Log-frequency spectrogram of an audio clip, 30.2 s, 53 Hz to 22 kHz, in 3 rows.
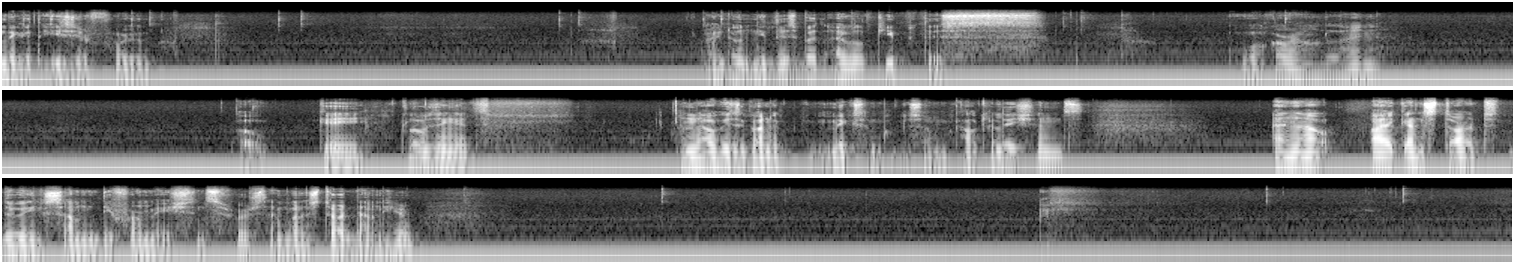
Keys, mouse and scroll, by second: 0.2 click, 0.9 click, 1.8 click, 3.7 click, 4.7 click, 5.7 click, 7.2 click, 8.6 click, 9.0 scroll up 1, 11.7 click, 20.3 scroll down 1, 21.0 scroll up 2, 23.3-24.8 drag, 28.6-29.7 drag.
